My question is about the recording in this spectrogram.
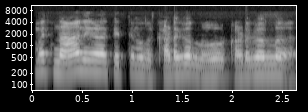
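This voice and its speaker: Speaking at normal speed in a high voice, a man with a North Karnataka accent banters casually on a phone call, needling and scolding as he repeats his questions. The band-limited phone recording is noisy.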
